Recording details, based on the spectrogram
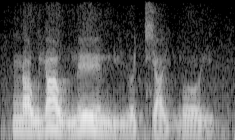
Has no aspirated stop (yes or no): yes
